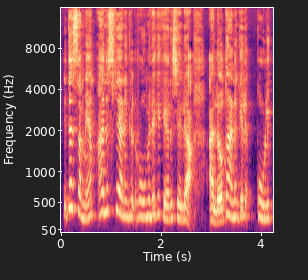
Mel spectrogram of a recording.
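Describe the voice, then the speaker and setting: A woman narrates a serial in a relaxed, conversational way, her voice sitting high. She slips in and out of the characters' lines with lively shifts in pitch and loudness. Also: normal speed, creaky. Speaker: storyteller retelling a serial. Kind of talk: casual spoken story retelling.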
